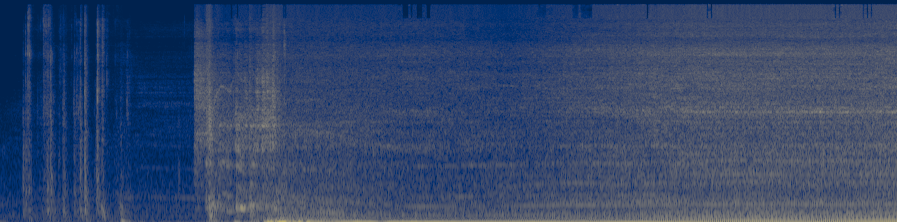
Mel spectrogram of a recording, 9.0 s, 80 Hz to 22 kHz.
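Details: Porsche Boxster 986 start after radiator replacement, new oil separator O-rings and air leak fix, in neutral: cranks briefly, catches cleanly and settles into a steady, even idle, no stumble or misfire, no smoke; runs much better.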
